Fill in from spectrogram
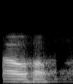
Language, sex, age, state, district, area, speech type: Odia, male, 18-30, Odisha, Boudh, rural, conversation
